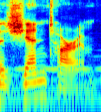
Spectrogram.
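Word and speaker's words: Zhentarim: Yeah, it doesn't match your experience with the Zentarum. Or the Gentarum. Some people pronounce it that way.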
